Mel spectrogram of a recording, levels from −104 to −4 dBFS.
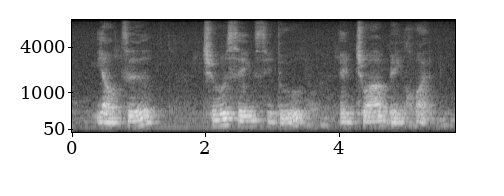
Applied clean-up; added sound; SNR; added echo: none; none; none; none.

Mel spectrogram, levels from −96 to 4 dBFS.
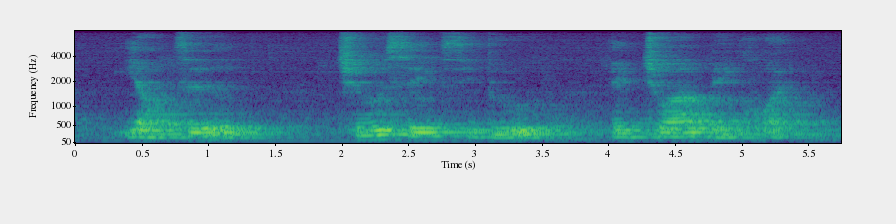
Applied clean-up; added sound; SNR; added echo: none; none; none; reverberation time 1.0 s.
